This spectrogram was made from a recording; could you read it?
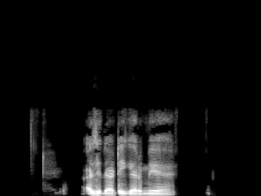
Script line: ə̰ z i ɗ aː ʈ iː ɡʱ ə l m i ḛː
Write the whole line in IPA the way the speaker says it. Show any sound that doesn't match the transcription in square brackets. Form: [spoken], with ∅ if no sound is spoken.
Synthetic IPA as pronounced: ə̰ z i ɗ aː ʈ iː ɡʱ ə [ɾ] m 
